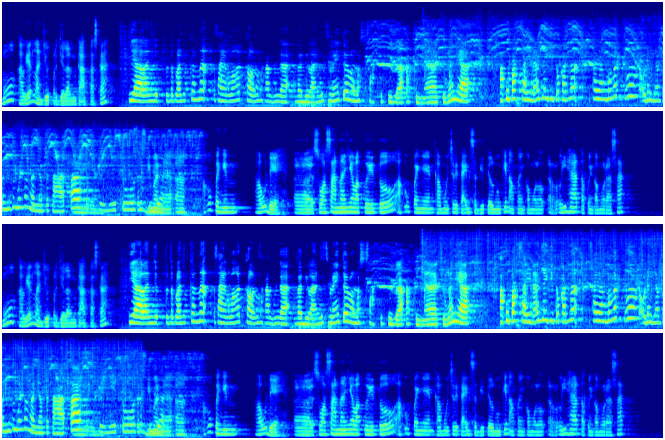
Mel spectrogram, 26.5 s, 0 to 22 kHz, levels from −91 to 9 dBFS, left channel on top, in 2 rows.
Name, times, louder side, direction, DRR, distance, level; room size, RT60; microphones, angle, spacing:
voice 1, 0.0-2.1 14.6-15.3 15.8-16.9 17.2-18.0 18.3-25.8, left 1 dB, 10° left, 9 dB, 0.7 m, -44 dB
sound 1, 2.3-17.2, left 2 dB, 70° left, 3.8 m, -50 dB
voice 2, 2.5-7.5 7.7-9.3 10.0-11.5 11.8-14.8 15.2-16.4, right 3 dB, 55° right, 9 dB, 1.1 m, -34 dB
sound 2, 8.4-16.0, right 8 dB, 85° right, 1.7 m, -52 dB
26.5 x 9.1 x 5.7 m, 1.0 s
head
